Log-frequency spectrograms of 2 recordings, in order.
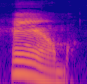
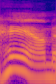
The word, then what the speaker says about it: Cham: They always spell it H-A-M, and people say Ham. It's not Ham, it's Ham, with the German Ach, C-H-A-M. That's proper spelling of his name, and pronunciation is Ham. It's a guttural kh.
